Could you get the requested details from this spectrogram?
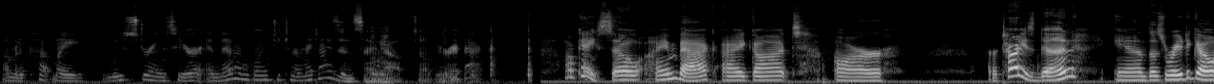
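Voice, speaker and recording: With lively intonation, a woman talks in an unremarkable speaking voice at medium pitch. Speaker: homesteading vlogger. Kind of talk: sewing tutorial. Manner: casual, thinking aloud.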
